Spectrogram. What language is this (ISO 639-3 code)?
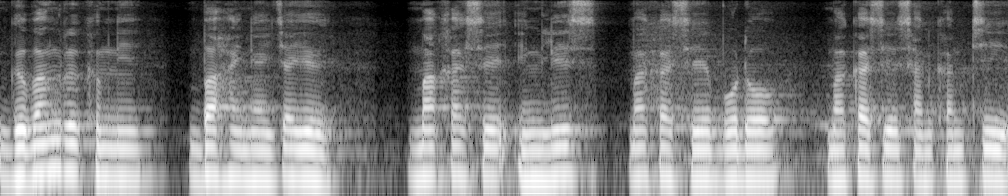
brx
